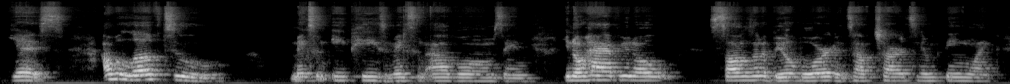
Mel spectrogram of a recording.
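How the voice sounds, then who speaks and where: Audible room echo surrounds a woman speaking fairly slowly at a fairly low pitch, her intonation fairly even but her loudness swinging widely. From Minneapolis, Minnesota. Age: 20s. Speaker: singer. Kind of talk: interview. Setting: live stream.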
